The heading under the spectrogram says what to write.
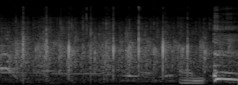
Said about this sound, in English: Wow, that was like a hostile round of applause. I never thought I would hear a round of applause laced with so much malice again.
